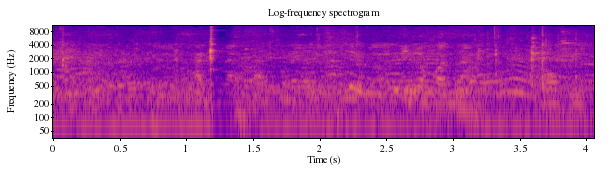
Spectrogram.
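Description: A fork scrapes a plate.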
